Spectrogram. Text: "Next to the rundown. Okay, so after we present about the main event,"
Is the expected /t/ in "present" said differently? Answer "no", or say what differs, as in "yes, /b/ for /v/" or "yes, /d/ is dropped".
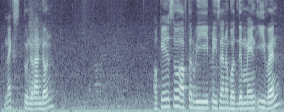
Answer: yes, /t/ is dropped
